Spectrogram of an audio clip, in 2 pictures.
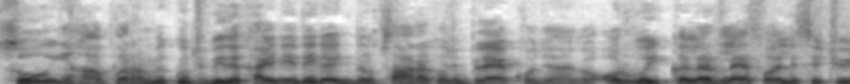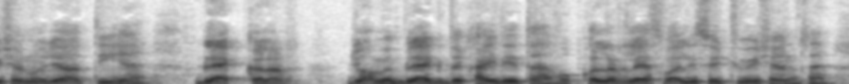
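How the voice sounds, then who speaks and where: A man, teaching a science lesson in a soft voice from a small room, explaining step by step with many fillers and repeats. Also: a little high, fast, few pauses. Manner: soft-spoken. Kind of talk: classroom lesson. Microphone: camera mic.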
